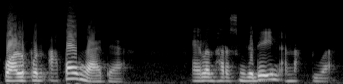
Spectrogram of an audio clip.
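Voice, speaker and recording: A woman's voice: lowish voice, moderate pace. Woman sharing a heartfelt testimony. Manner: emotional, repeats herself, quotes others in lively voices. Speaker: guest sharing her testimony. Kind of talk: casual personal testimony.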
